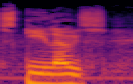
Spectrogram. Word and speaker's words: Skelos: two inch actually what's the teen skills diamonds Skelos Badlands as I prefer to call it but I caught ski lows as well because that's how they pronounce the in-game so I got those did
